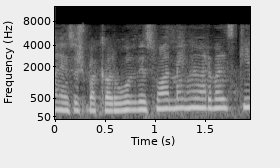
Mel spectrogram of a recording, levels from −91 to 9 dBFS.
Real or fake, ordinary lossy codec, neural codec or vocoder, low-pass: fake; AAC, 32 kbps; codec, 16 kHz, 1.1 kbps, Voila-Tokenizer; 7.2 kHz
